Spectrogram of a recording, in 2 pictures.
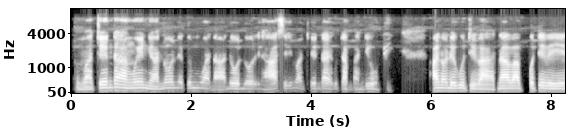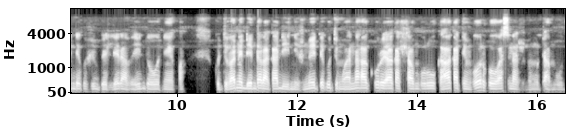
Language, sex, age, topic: Ndau, female, 36-49, health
